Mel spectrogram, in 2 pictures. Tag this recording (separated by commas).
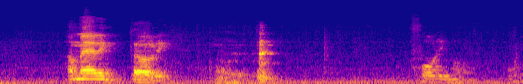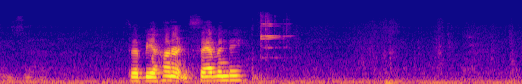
clink, Speech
